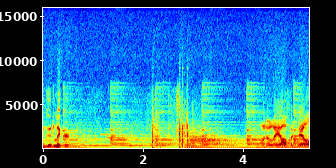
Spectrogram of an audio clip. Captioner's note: clock chimes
